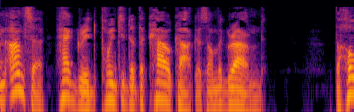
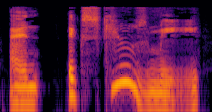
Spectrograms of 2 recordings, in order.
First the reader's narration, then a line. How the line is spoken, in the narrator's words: said Malfoy in a sneering voice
